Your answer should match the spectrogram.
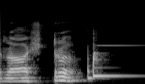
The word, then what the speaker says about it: राष्ट्र: हाँ ठीक है, राष्ट्र, इसको थोड़ा ठीक कर लेंगे, राष्ट्र।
